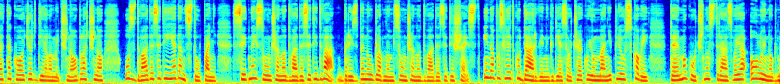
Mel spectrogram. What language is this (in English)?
Croatian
